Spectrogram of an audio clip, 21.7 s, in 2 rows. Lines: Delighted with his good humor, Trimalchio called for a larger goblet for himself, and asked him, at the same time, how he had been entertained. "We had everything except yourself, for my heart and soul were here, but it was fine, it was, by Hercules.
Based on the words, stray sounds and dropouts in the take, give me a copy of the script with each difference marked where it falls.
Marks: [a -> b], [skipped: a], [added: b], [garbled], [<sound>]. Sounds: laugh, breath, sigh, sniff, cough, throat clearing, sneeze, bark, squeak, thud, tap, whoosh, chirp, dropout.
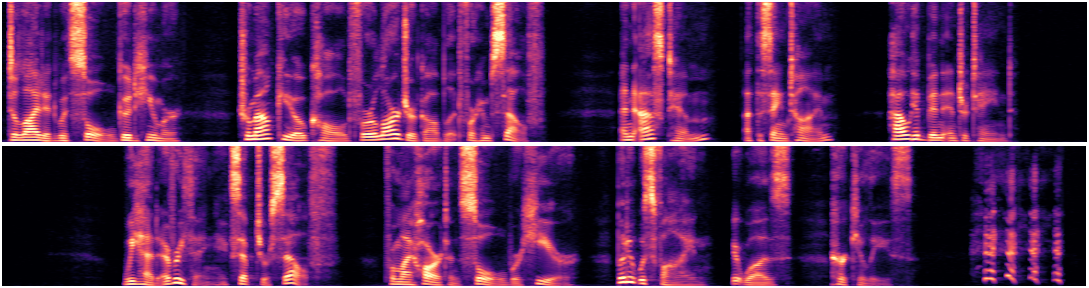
Delighted with [his -> soul] good humor, Trimalchio called for a larger goblet for himself, and asked him, at the same time, how [skipped: he] had been entertained. "We had everything except yourself, for my heart and soul were here, but it was fine, it was, [skipped: by] Hercules. [laugh]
